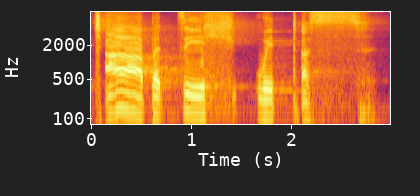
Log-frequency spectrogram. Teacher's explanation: So this suffix, the ahs, will make the stops ejective.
